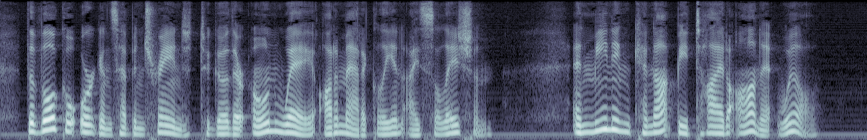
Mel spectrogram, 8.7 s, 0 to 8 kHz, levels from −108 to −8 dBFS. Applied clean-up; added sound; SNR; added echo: none; none; none; none.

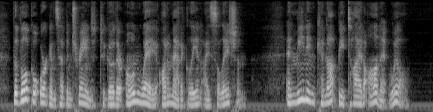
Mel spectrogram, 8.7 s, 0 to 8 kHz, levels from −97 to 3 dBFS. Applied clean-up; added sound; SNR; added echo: none; none; none; reverberation time 0.2 s.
